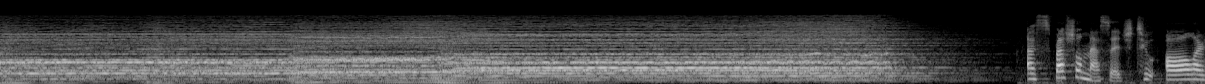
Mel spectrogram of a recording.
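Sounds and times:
choir singing held chord: 0.0 - 10.1
musical backing: 0.0 - 10.4.

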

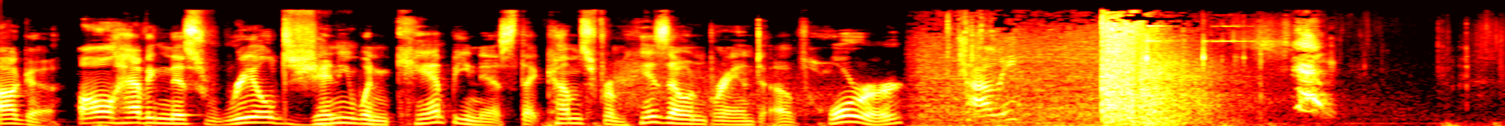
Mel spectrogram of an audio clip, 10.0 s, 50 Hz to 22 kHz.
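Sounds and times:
gunshot: 7.3 - 8.1.

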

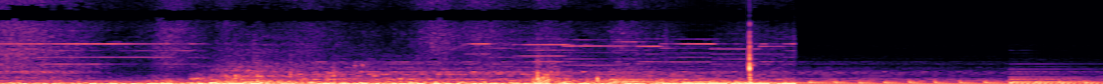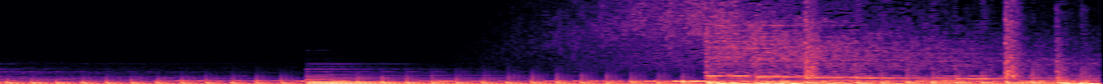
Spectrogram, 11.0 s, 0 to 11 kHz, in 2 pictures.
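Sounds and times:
quiet music of held tones: 0.0 - 11.0.

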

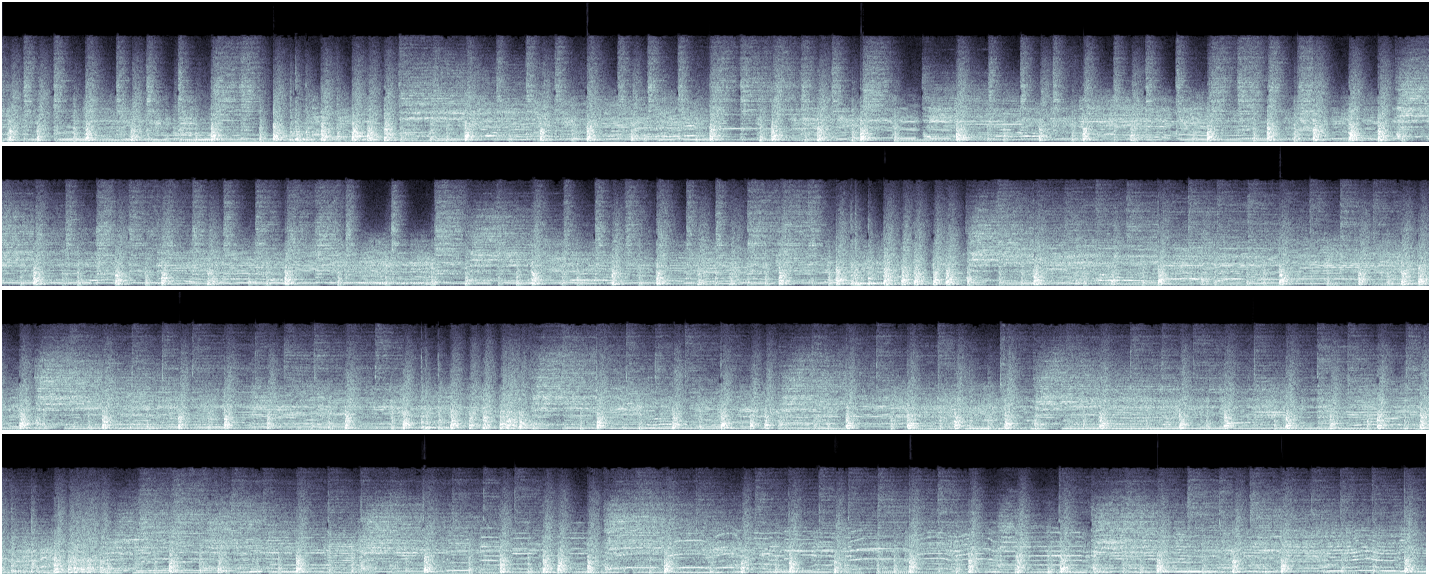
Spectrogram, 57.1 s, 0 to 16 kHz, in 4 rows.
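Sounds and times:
band playing loud live music: 0.0 - 57.0
drum kit: 0.0 - 57.0
electric bass: 0.0 - 57.0.

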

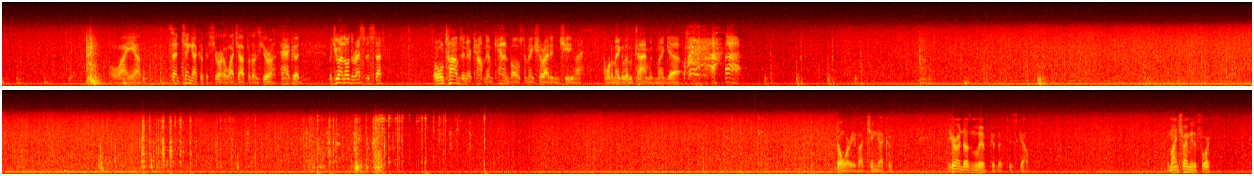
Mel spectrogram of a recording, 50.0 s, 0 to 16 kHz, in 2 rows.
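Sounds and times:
steady hiss: 0.0 - 50.0.

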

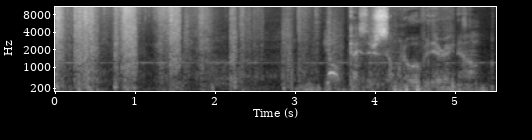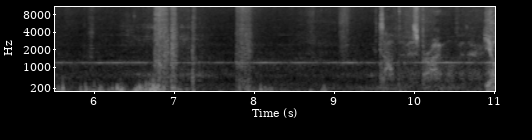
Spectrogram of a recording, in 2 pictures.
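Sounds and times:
faint steady high tone: 0.0 - 11.0
person whispering: 9.6 - 11.0.

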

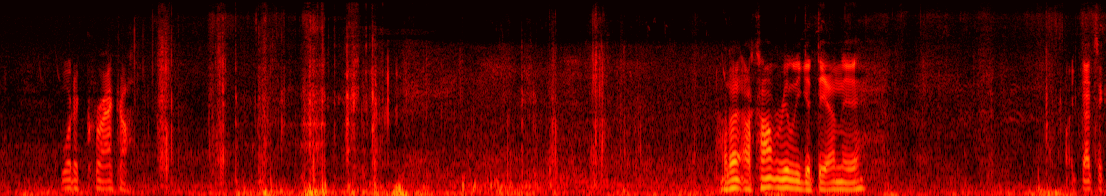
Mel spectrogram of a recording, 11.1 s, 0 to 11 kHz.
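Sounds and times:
footsteps on gravel and dry grass: 1.2 - 11.0.

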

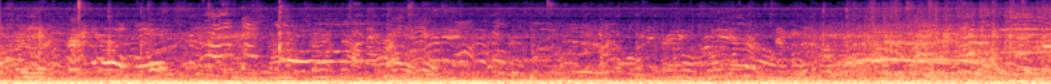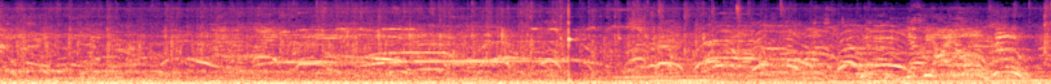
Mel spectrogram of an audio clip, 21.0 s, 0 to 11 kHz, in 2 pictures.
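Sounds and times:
people calling out and chattering: 0.0 - 21.0.

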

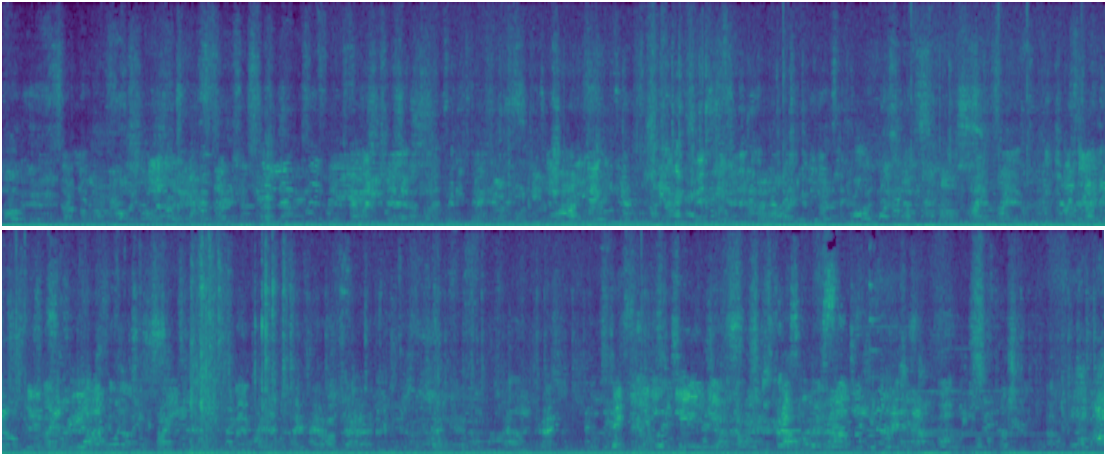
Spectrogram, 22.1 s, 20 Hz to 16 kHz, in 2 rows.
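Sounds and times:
bus engine running: 0.0 - 22.0
passengers chattering: 0.0 - 22.0.

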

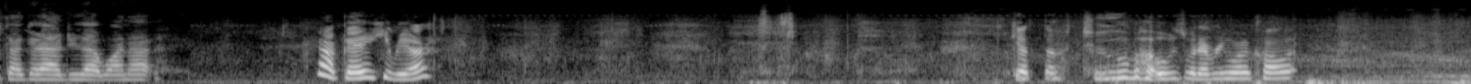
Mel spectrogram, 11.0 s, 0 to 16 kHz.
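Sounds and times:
footsteps on grass: 1.4 - 11.0.

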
